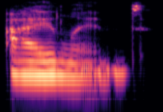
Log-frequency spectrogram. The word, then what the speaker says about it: island: So it looks like it should be pronounced is land, is land. That S that is in the word is not pronounced.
